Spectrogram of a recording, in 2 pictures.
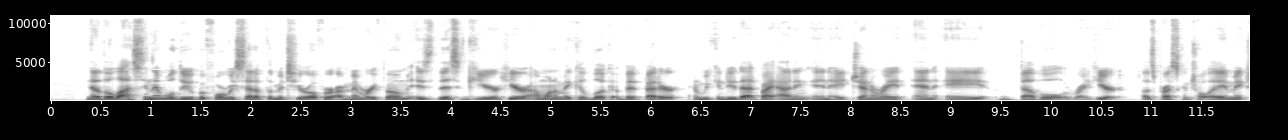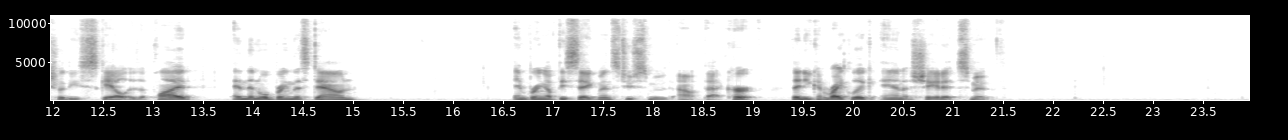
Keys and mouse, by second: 5.1-10.0 drag, 10.6 ctrl+a, 12.9 shift+click, 13.6-15.6 shift+drag, 16.7 click, 17.1 click, 17.6 click, 18.8-20.2 drag, 20.8-23.5 middle drag.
